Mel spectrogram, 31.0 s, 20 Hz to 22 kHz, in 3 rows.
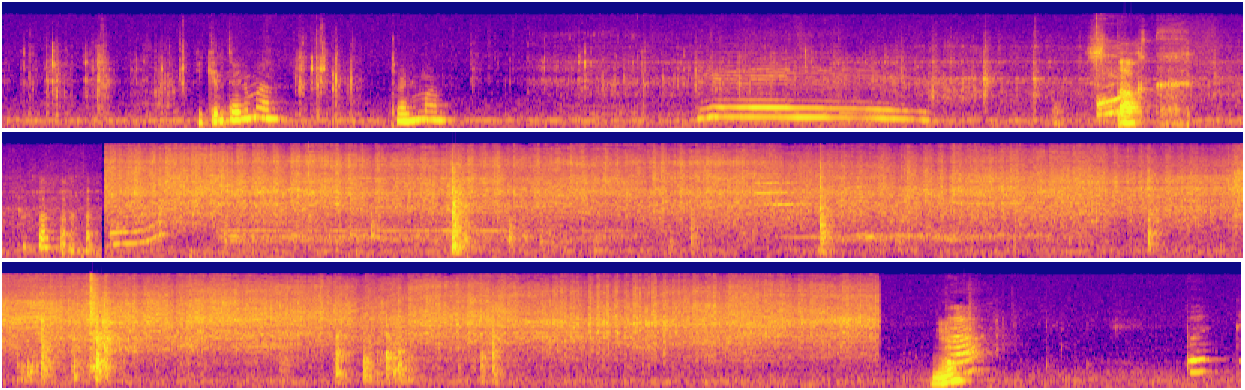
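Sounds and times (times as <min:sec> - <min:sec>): toy train motor whirring: 0:04.4 - 0:28.0.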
